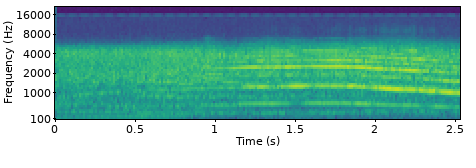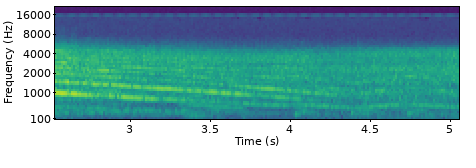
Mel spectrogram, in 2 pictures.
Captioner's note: sirens blaring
